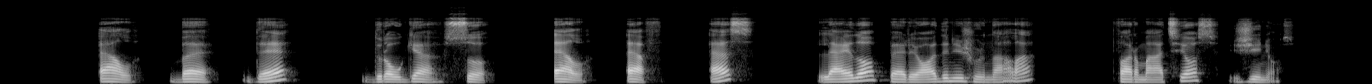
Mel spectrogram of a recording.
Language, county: Lithuanian, Marijampolė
